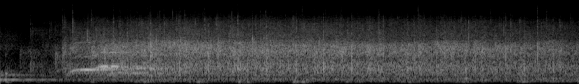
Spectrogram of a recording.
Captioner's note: audience applauding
